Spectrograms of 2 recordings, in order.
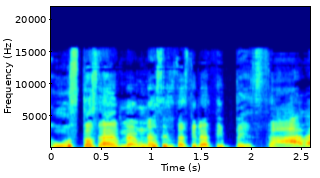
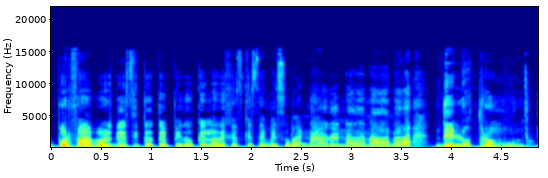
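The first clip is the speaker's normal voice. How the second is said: soft, hushed begging; pleading bedtime prayer; 4 semitones lower, 7 dB quieter than usual. Retold or imitated. Traumatised sleeper praying to God at night, hushed pleading. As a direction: murmur a little prayer, mostly low.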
